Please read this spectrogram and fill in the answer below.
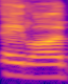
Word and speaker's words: Alon: My name is Alon, pronounced like you're gonna cut grass, like you're gonna cut a lawn. It's not spelled that way, but it is pronounced that way.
